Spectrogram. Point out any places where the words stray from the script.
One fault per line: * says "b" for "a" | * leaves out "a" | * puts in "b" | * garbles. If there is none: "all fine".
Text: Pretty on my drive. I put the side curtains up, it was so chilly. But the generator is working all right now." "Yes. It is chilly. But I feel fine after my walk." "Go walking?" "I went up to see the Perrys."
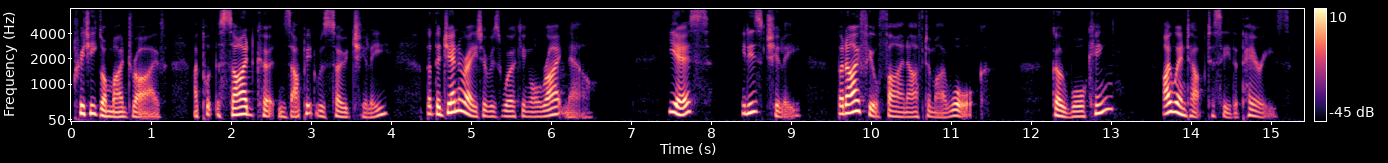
all fine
